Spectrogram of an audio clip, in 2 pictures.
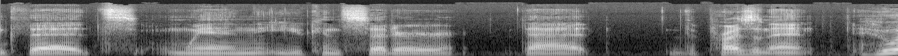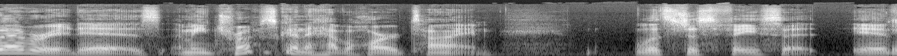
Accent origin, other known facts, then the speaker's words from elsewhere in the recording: Kentucky, United States; I'm from Kentucky, and we actually had a situation where our senator ran for president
